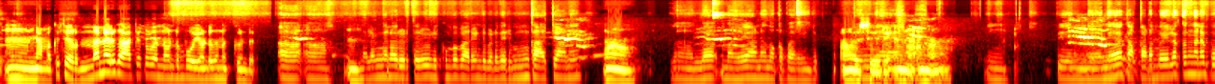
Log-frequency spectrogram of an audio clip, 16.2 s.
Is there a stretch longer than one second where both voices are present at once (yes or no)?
no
